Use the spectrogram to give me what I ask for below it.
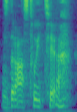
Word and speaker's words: здравствуйте: Let's try to say this, здравствуйте. We're going to start from the ending. I'll say the syllables, growing one syllable at a time, and you repeat.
